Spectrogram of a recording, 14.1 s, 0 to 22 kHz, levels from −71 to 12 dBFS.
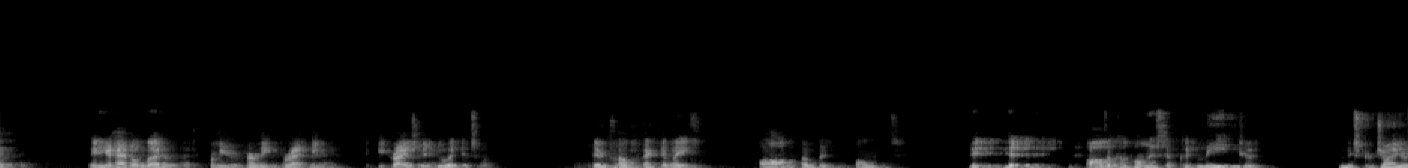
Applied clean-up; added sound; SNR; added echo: neural mask model DeepFilterNet 3.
